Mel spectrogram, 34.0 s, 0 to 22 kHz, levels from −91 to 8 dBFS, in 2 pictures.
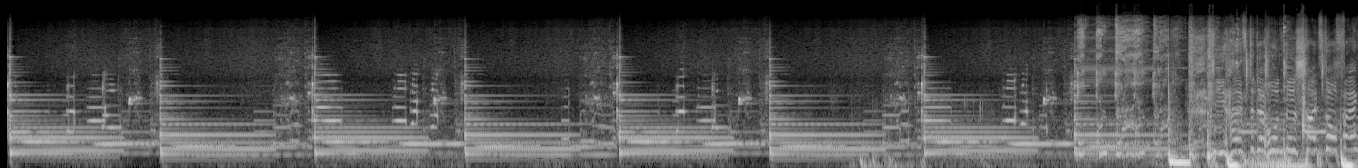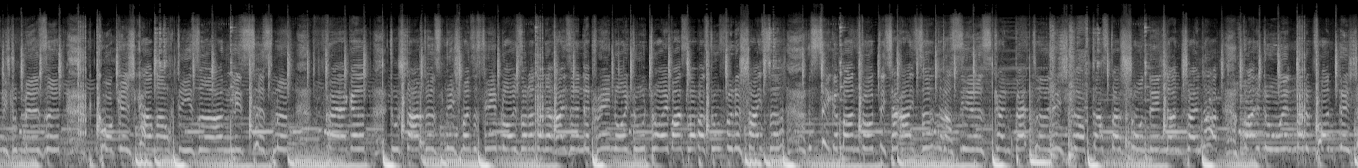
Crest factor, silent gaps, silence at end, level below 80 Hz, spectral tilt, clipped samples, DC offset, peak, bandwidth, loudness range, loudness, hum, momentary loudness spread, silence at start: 16 dB; none; 0 s; -20 dBFS; -4.5 dB/octave; under 0.1%; under 0.1%; 0 dBFS; 15.5 kHz; 8 LU; -17 LUFS; none; 11 LU; 0.1 s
